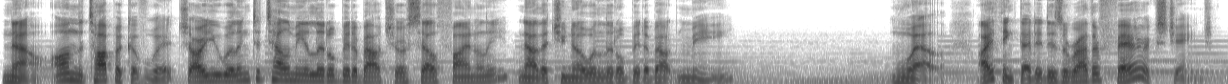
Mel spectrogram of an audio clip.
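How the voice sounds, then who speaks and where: A man's voice: medium pitch, expressive, moderate pace, soft background music, close to an everyday voice. A man playing a possessive, teasing vampire in an intimate roleplay audio, speaking in formal, silky tones and courtly endearments. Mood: courteous, curious. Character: possessive, teasing, courtly male vampire, centenarian yet youthful. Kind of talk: intimate roleplay audio, scripted character acting.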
